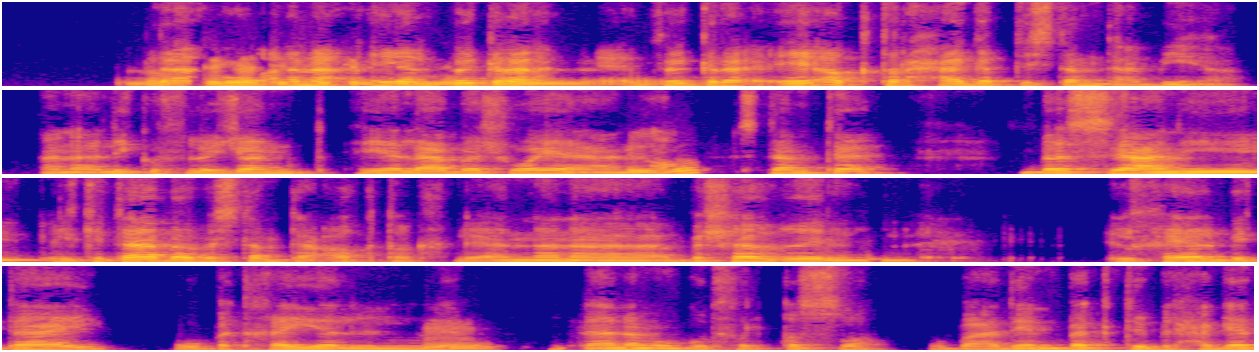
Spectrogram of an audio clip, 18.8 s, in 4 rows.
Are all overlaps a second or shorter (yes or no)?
no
